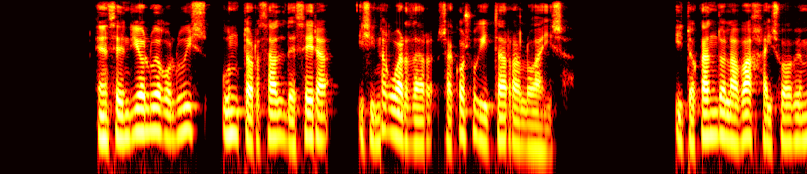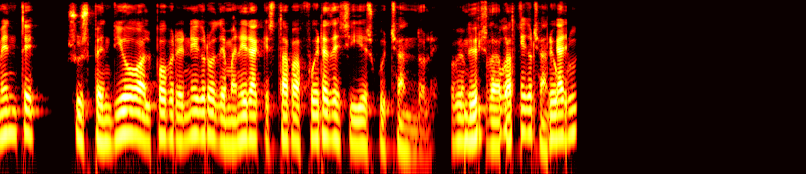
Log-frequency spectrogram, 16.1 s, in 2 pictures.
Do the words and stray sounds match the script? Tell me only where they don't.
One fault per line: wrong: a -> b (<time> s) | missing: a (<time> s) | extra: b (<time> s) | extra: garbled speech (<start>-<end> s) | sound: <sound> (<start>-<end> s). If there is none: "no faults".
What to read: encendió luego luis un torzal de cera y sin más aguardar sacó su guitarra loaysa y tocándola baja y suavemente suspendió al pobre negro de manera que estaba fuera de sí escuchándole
missing: más (3.8 s)
extra: garbled speech (12.6-13.8 s)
